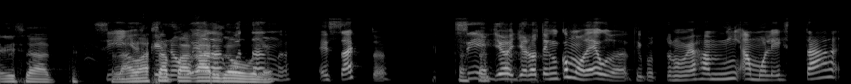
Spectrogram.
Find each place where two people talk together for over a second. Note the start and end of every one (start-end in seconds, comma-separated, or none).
0.9-2.8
